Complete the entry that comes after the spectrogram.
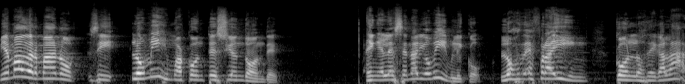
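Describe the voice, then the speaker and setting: With a bright, sharp, animated tone, a man uses a raised, projected, high-pitched voice at a moderate pace with very wide pitch swings. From Ecuador, coast (Guayaquil). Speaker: preacher. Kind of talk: sermon. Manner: animated storytelling.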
